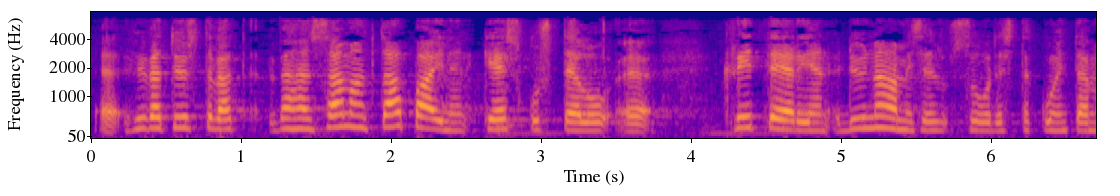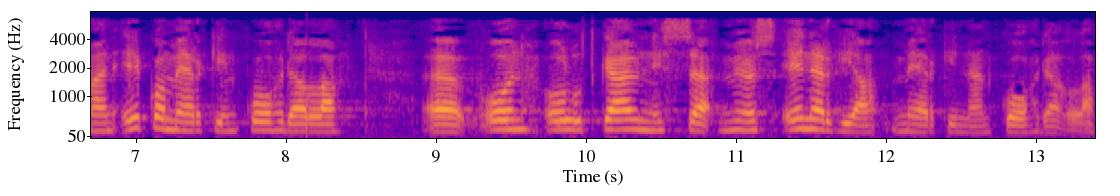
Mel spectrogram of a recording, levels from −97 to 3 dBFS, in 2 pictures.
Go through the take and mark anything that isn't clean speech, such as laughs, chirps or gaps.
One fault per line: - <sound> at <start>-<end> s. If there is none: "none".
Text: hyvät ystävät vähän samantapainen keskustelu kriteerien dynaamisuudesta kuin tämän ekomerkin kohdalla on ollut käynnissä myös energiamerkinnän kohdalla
none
